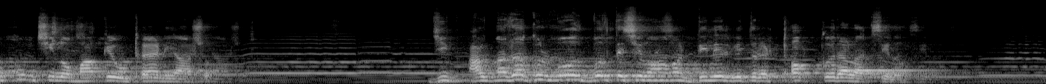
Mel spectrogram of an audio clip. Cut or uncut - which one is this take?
uncut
